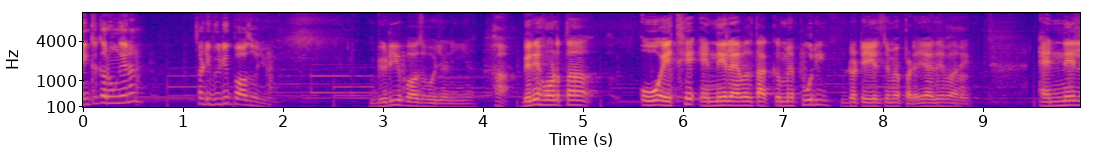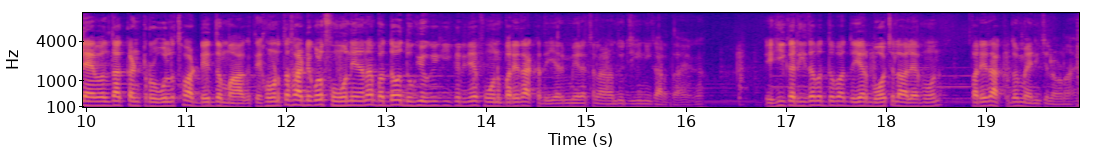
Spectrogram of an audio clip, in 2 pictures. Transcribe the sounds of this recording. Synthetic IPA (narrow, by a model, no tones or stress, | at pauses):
ɪ̃ŋkkəɾũːŋɡeːnaː | t̪ʰʊaːɖiːʋiːɖijoːpɔːzɦoːd͡ʒũːɡi | ʋiːɖijoːpɔːzɦoːd͡ʒaːɽ̃iːɛːabɪɾeːɦʊɳt̪ãː | oːɪt̪ʰːeːʔɛnːeːlɛːʋəlt̪əkmɛ̃ːpuːɾiːɖɪʈeːlt͡ʃmɛ̃ːpəɽeːaːɛd̪eːbaːɾeː | ɛːnːeːlɛːʋəld̪aːkəɳʈɾoːlt̪ʰʊaːɖeːd̪əmaːɡt̪eːɦʊɳt̪ãːsaːɖeːkoːlpʰoːnːaːnaːbəd̪oːbəd̪ʊːkʰjoːɡiːkiːkəɾiːd̪aːpʰoːnpəɾeːɾəkʰd̪eːjaːɾmeːɾaːt͡ʃəlaːñaːd̪õːd͡ʒiːnĩːkəɾd̪a̰ːɦɛ̰ːɡaː | eːɦiːkəɾiːd̪aːbəd̪ːõːbəd̪oːjaːɾbɔːt̪t͡ʃəlaːljaːfoːn | pəɾeːɾəkʰd̪oːmɛ̃ːnĩːt͡ʃəlɔ̰ːɽ̃a̰ːɦɛː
